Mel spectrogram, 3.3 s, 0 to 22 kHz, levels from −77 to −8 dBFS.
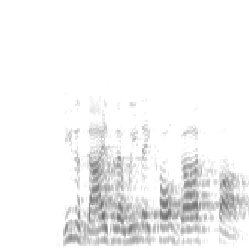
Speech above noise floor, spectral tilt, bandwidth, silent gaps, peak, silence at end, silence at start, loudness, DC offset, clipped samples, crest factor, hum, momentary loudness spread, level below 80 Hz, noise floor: over 45 dB; -5 dB/octave; 13 kHz; none; -30 dBFS; 0 s; 0.85 s; -46 LUFS; under 0.1%; under 0.1%; 16 dB; none; 8 LU; under -90 dBFS; under -90 dBFS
